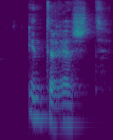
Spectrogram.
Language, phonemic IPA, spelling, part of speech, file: Dutch, /ˈɪntərɛst/, interest, noun, Nl-interest.ogg
- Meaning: interest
